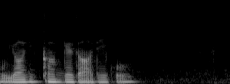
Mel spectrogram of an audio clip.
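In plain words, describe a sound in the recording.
A young man makes nasal voice sounds up close.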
